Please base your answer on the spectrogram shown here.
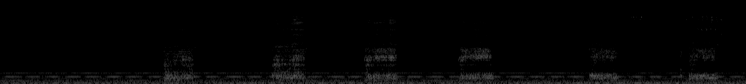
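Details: Rasping, noisy hisses from wild barn owls at a research nest box come after a quiet start, then arrive about once a second, the last two shorter and closer together, over a constant low hum.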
